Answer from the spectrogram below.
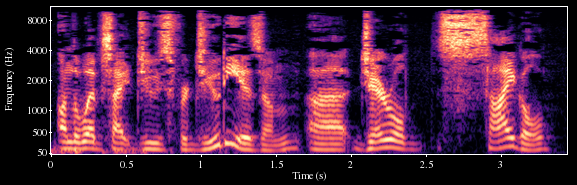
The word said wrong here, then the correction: Siegel: I think is might be how you pronounce his name. – I think it's Siegel. – Siegel.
